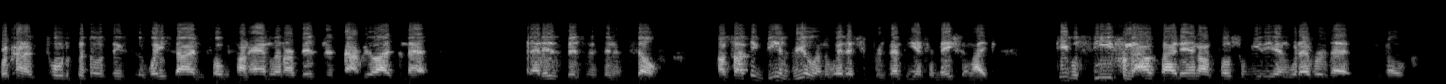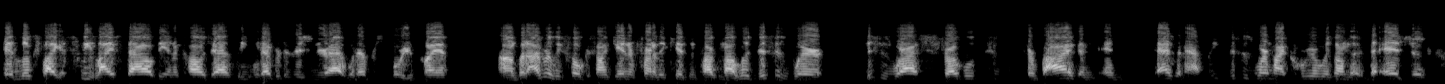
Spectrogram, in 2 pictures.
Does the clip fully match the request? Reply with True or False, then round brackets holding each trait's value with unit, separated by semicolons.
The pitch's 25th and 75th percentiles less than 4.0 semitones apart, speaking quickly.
True (3.5 semitones; 235 wpm)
